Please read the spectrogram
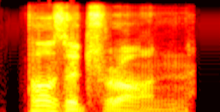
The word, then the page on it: positron: British English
